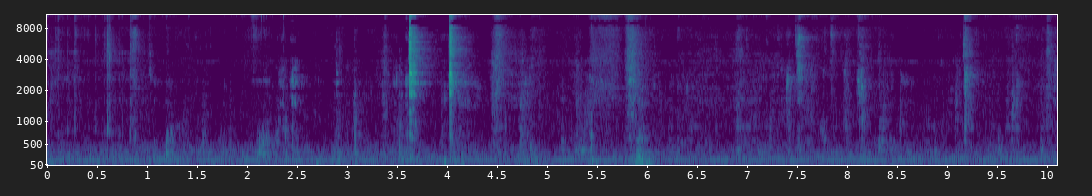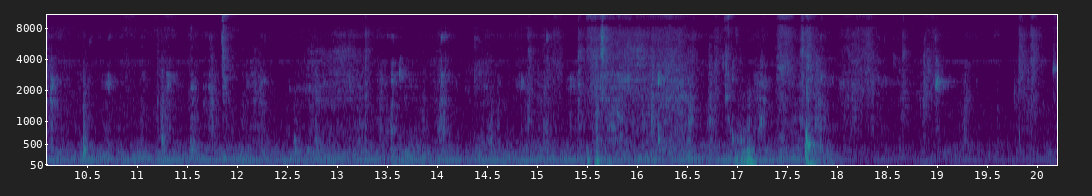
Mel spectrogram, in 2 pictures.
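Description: Faint chewing of a bite of grilled ribeye steak, with a few sharp clicks about four and six seconds in, over a low steady hum.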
